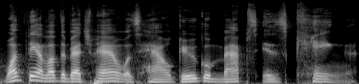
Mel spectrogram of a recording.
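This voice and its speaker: A man's voice: mid-range voice, moderate pace, noisy background. A man narrating his own travel vlog as a voice-over, chatty and self-mocking, with casual swearing. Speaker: travel vlogger.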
